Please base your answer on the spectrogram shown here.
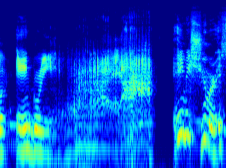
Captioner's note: loud gargling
